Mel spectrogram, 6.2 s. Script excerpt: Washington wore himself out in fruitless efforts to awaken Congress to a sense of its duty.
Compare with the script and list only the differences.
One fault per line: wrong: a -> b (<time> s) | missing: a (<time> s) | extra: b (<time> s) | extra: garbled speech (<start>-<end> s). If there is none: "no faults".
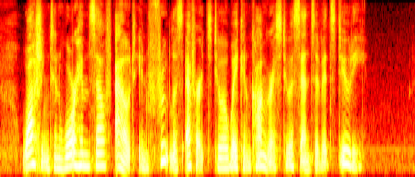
no faults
